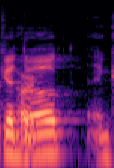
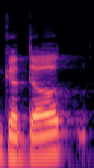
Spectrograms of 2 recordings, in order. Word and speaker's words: Gadot: Is it Gal Gadot? – No, it's Gadot. Gadot. Well, because it's Israeli, there's some aspirated, there's like an aspirated T at the end, sort of.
